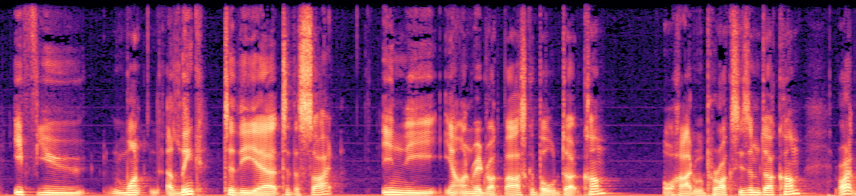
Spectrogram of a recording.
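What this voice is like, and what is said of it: Australian accent. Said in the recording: “my Australian accent's a little bit hard for you to understand”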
